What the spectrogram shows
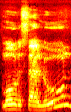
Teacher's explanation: Karena ro sukun sebelumnya ada ee dummah maka rnya dibaca tafhim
